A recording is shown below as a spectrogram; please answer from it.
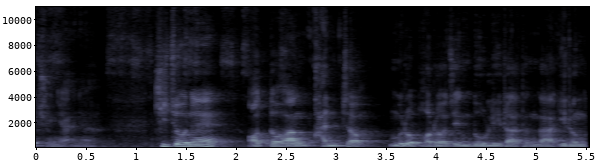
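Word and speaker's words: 磯: 이게 기가 뭐냐?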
